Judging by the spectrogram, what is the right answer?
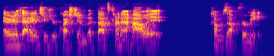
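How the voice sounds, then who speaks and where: A woman's voice: deep voice, a little fast. Romanian-born woman coaching in an echoey room. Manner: gentle, many fillers like "um" and "like". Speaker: podcast host, therapist. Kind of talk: guiding an anxiety tapping exercise.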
